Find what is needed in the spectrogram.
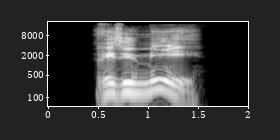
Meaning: summary
- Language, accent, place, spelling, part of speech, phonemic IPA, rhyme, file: German, Germany, Berlin, Resümee, noun, /rezyˈmeː/, -eː, De-Resümee.ogg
